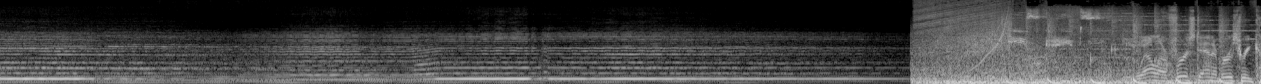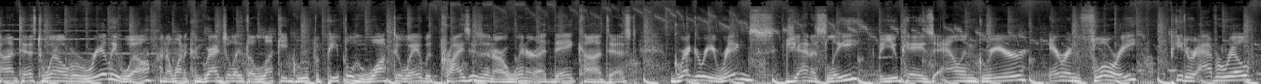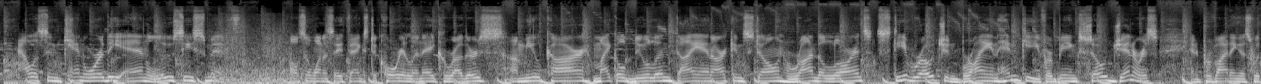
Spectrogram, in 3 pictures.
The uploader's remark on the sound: On the phone for this interview. Home in Seattle on the patio having some coffee and enjoying the fresh air.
